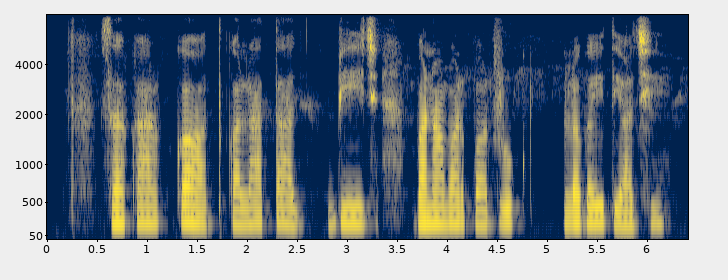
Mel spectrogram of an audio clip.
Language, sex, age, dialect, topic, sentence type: Magahi, female, 46-50, Northeastern/Surjapuri, agriculture, statement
